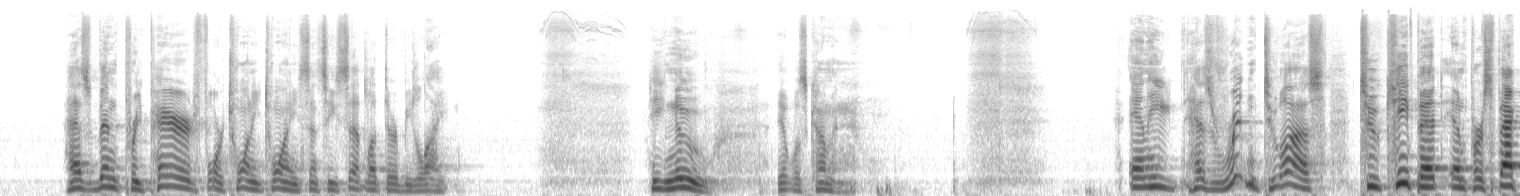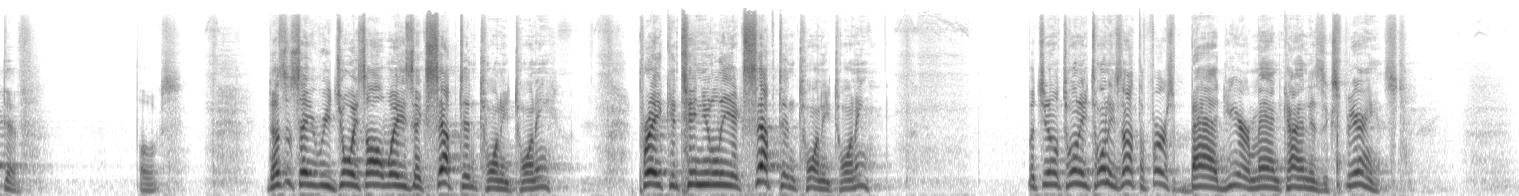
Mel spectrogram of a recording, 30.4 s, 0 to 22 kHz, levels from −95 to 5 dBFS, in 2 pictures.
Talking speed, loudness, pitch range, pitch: 105 wpm, -27 LUFS, 155-230 Hz, 190 Hz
